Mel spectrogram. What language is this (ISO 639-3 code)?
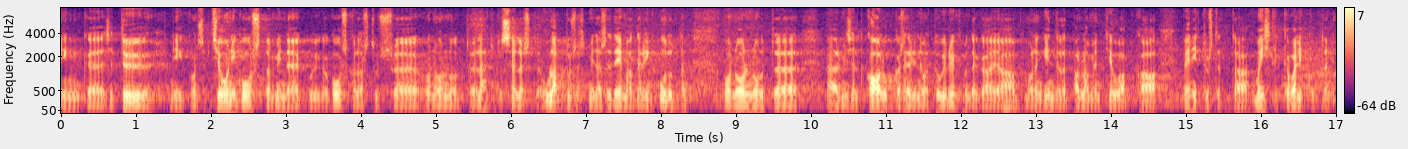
est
